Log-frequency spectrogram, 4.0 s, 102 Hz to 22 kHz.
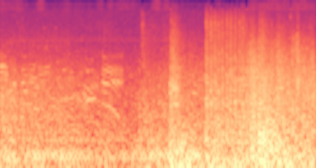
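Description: Artillery fire in the World War II strategy game Company of Heroes during a 2v2 match, a cluster of deep rumbling blasts and crackling explosions building in the second half, with a commentator's voice talking over the battle.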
